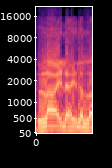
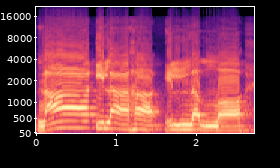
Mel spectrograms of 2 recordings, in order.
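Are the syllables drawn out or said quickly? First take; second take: quickly; drawn out. First: The words are said quickly without drawing out. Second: The words are drawn out slowly in one breath. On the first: The speaker calls it wrong. "অনেকে পাঠ করে" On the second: The speaker calls it right. "এভাবে টান দিয়ে করতে হবে"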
